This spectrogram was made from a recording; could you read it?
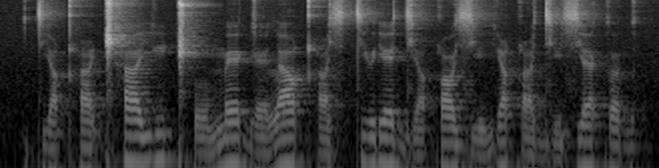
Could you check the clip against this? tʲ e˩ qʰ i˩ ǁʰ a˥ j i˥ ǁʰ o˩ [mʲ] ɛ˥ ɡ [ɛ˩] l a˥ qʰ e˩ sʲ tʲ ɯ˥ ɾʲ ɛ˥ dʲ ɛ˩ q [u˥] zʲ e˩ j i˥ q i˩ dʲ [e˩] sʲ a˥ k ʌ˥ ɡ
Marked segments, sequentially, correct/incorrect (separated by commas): incorrect, correct, correct, correct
